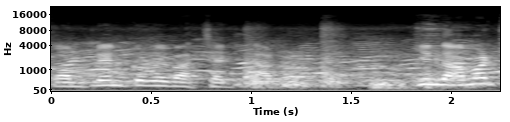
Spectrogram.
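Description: Voices talking and chattering, several people at once.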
